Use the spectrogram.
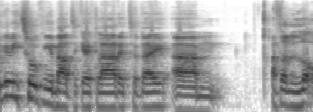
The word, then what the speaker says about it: De Ketelaere: It's even been so long I've learned how to pronounce his name. I can stop calling him CDK and can call him De Ketelaere.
